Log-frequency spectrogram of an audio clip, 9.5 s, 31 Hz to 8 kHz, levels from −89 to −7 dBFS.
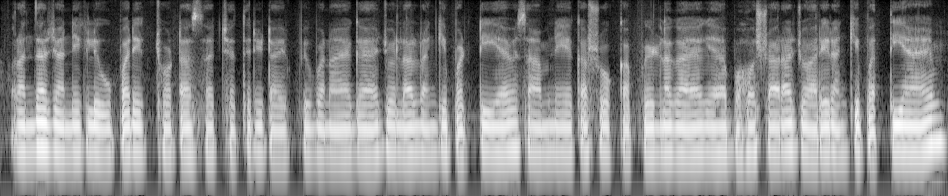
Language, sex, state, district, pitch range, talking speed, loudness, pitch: Hindi, male, Chhattisgarh, Rajnandgaon, 105-110 Hz, 230 wpm, -18 LUFS, 110 Hz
